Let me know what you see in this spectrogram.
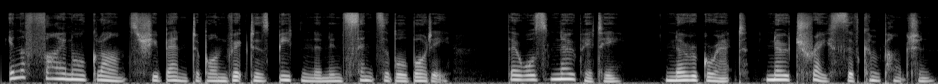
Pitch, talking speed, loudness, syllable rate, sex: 185 Hz, 140 wpm, -17 LUFS, 4.6 syllables/s, female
